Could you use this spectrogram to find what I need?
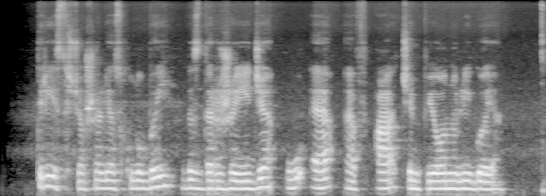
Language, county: Lithuanian, Telšiai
